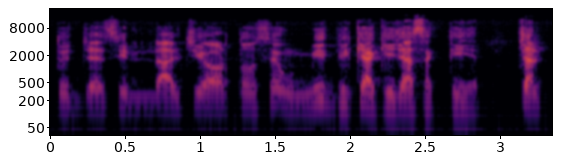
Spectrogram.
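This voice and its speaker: A man playing a deluded, haughty and excitable young man in a theatrical radio play. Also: mid-range voice, fairly quick, dry recording, close to an everyday voice. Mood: haughty, indignant. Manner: indignant, pompous, excitable.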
